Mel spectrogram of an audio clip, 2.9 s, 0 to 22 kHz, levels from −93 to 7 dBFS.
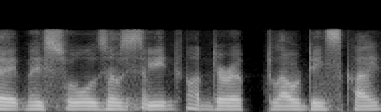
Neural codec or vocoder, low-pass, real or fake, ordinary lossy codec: codec, 16 kHz, 0.5 kbps, FreqCodec, larger model; 7.2 kHz; fake; none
